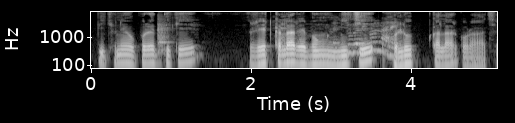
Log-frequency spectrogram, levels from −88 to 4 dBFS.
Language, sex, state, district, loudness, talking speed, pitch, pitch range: Bengali, male, West Bengal, Alipurduar, -22 LUFS, 130 wpm, 115 Hz, 105-125 Hz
